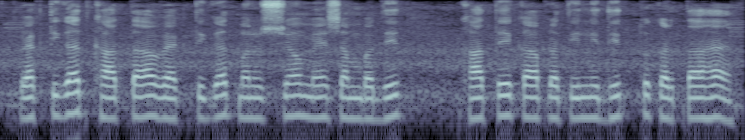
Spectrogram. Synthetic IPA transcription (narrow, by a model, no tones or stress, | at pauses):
ʋjəkt̪ɪɡət̪kʰaːt̪aʋjəkt̪ɪɡət̪mɐnʊʃjõmẽsɐ̃mbə̃d̪ʱɪt̪ | kʰaːt̪ekapɾɐt̪ɪnɪd̪ʱɪt̪wəkɐɾt̪aɦɛː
